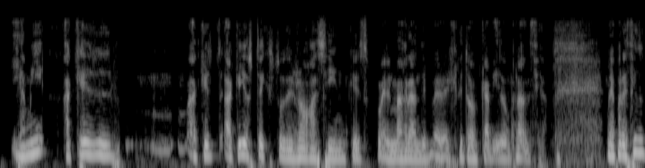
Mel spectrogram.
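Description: Intonation here is lively, and the voice is somewhat breathy. The pace stays moderate. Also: man. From Spain, raised abroad as diplomat's son (USA, Belgium). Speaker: painter and TV personality. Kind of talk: late-night radio interview.

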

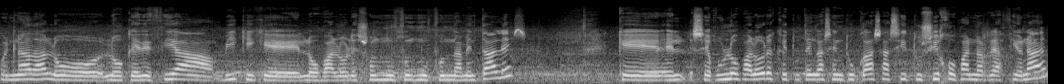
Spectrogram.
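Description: A woman with a fairly high voice speaks at a fairly slow pace, her intonation fairly even and her loudness very even, over noticeable background noise. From Spain, Madrid. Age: 50s. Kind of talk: group discussion.

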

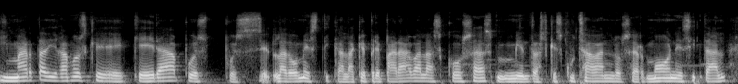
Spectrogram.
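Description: A woman talks at a moderate pace with hardly any pauses and very even loudness, her pitch very deep and low. Her intonation is fairly even, and there is noticeable background noise. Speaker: documentary maker and researcher. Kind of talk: interview.

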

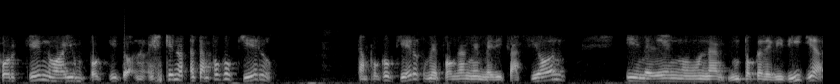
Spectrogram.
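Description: A woman with a fairly low pitch speaks at a moderate pace. Her pitch swings very widely. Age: 70s. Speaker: caller. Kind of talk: radio call-in, personal testimony. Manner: halting.

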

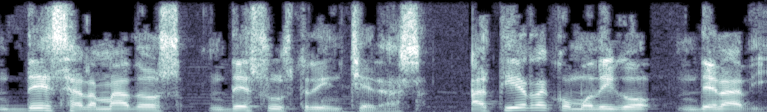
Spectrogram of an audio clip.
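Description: Against music in the background, a man with a fairly high pitch speaks at a fairly slow pace. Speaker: radio reporter and storyteller. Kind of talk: storytelling radio segment.

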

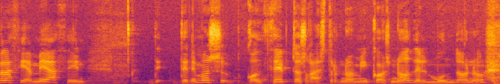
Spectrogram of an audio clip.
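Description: A woman at a moderate pace, her intonation lively, against noticeable background noise. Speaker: food historian. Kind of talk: radio interview. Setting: radio show.

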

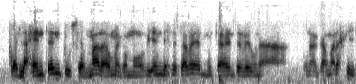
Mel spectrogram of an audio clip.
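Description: Very fast speech with an Andalusian accent. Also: man. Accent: Andalusian (Cádiz). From Cádiz, Andalusia, Spain. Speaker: chef. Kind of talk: radio interview. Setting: phone call from his home kitchen.

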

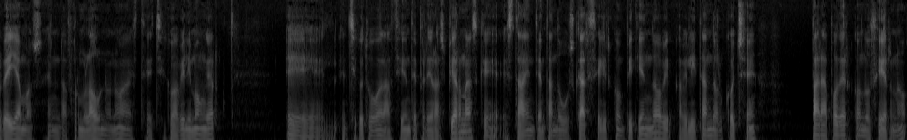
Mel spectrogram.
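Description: A man's very deep, low voice, dark and mellow in tone, fairly quick and monotone, flat in intonation. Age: 30s. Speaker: author. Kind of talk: interview.

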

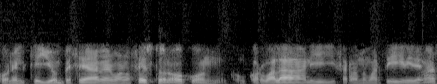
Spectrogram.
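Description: Over music in the background, a man talks in a fairly low pitch. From Basque Country, Portugalete (Biscay). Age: 40s. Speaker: basketball coach. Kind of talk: interview.

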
